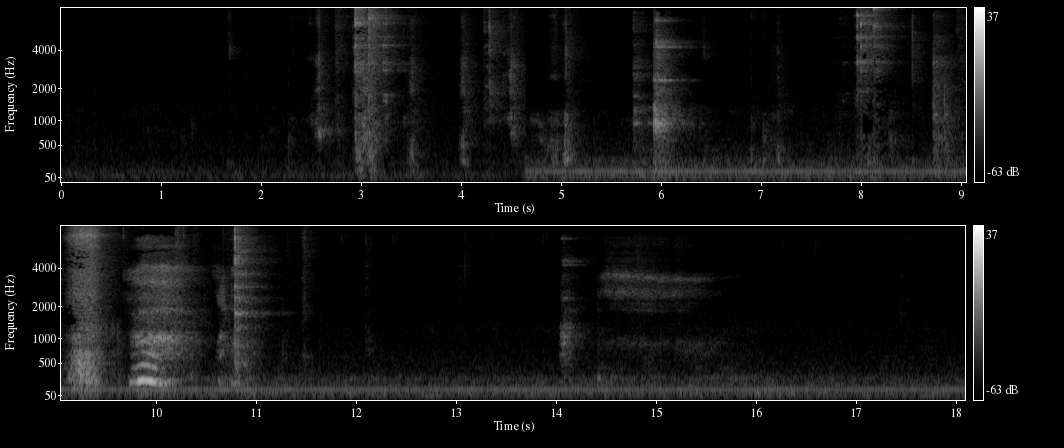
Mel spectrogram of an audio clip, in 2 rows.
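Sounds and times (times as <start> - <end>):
faint steady low hum: 4.6 - 18.0.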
